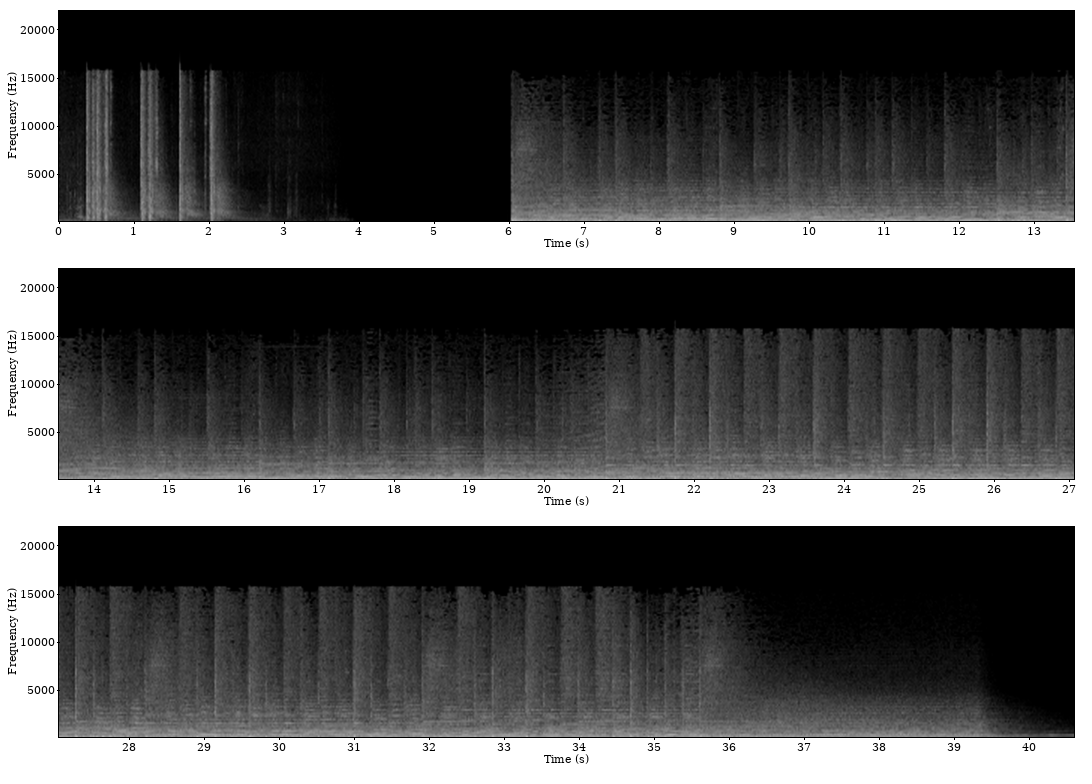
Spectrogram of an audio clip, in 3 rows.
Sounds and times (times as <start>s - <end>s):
Music: 6.0s - 40.6s.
